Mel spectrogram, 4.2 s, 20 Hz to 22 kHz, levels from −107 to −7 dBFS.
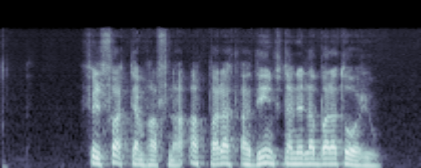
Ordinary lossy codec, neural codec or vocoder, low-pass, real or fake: AAC, 64 kbps; autoencoder, 48 kHz, 128 numbers a frame, DAC-VAE, trained on Japanese speech; 10.8 kHz; fake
